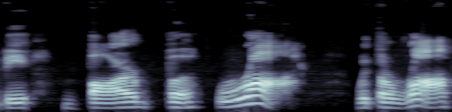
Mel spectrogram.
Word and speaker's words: Ra: we notice that the first glyph is raw the sun R A the little three Mark being the ah pronunciation Mark which we talked about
